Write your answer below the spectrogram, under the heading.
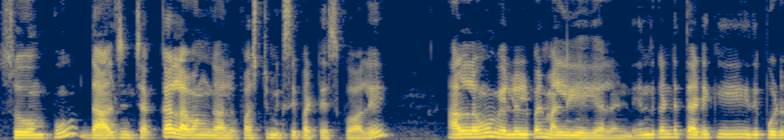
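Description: Very deep and low, a woman's voice carries ordinary pitch variation. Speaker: cooking channel host. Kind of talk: cooking tutorial.

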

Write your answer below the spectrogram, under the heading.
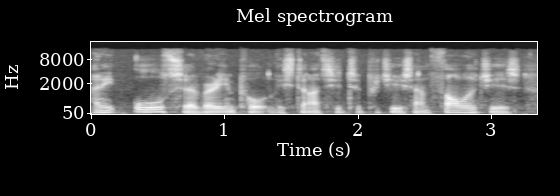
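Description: This man talks at a fairly quick pace with vocal fry. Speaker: interviewee. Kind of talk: interview answer.

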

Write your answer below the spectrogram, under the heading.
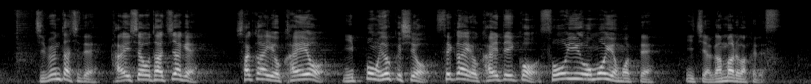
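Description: A man speaks at a fairly quick pace in a high voice, his pitch swinging very widely and his loudness rising and falling in big swings. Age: 30s. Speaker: politician, parliamentary candidate; politician, candidate. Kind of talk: campaign speech. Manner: formal. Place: cafe.

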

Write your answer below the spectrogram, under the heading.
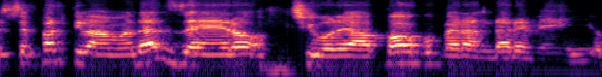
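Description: Against a quiet background, a woman talks at a fairly quick pace with lively intonation and an animated tone. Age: 60s. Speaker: hotelier and author; webinar panelist. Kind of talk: webinar panel discussion. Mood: earnest, appealing. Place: home room. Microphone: video call.

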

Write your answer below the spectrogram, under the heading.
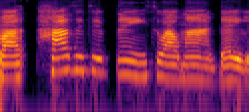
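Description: The tone is bright and sharp, and the pace is fairly slow. The sound is dry with no echo, over a quiet background. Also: woman. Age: 40s. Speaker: fitness group leader; motivational vlogger. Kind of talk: casual chat. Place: home room. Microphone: phone near.

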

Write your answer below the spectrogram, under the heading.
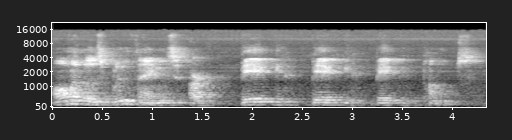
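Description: Amid light background noise and audible room echo, a man with an American accent speaks at a very slow pace. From US South Central (Kansas, Oklahoma, Texas). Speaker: retired geologist. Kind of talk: lecture. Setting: stage with audience. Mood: relaxed, wry. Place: hall.

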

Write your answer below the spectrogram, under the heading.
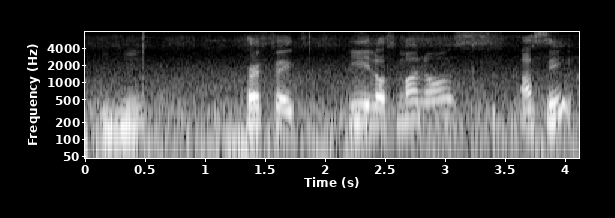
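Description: A man's animated, high voice with ordinary pitch variation, over noticeable background noise. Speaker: YouTube street photographer. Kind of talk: casual vlog, directing photo subjects. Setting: outdoors on city streets. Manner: animated, encouraging. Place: street. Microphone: phone near.

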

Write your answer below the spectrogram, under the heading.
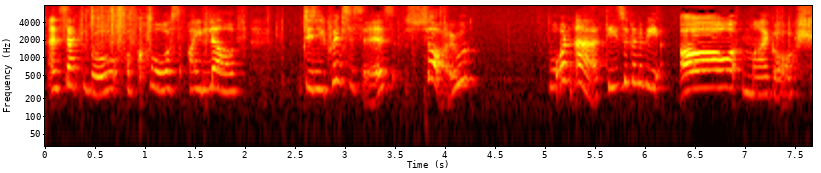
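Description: Raising and projecting her high-pitched voice, a woman speaks at a fairly slow pace with lively intonation over light background noise. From England. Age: young. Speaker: vlogger. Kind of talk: vlog. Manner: animated. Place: home room. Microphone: phone near.

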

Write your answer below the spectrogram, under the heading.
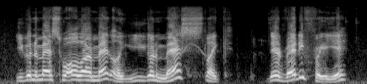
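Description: A man's high voice, fast and full of lively intonation.

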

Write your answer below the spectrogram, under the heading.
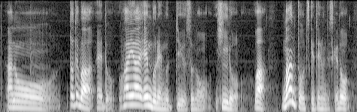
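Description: Against a quiet background, a man talks at a moderate pace in a fairly high pitch, with very wide pitch swings and big swings in loudness. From Japan. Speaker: anime producer. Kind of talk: interview; interview answer. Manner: frequent filler pauses. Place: office.

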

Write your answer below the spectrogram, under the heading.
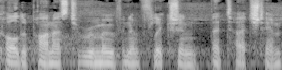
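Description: A man speaks at a very fast pace. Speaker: English translation voice-over reader. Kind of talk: Quran translation reading, measured narration.

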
